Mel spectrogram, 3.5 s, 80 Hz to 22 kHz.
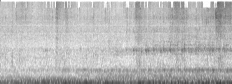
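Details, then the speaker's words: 1973 Ford Gran Torino Sport with 351 Cleveland V8, revived after sitting 35 years, running only on starting spray without a fuel pump: deep throaty rumble swelling with throttle blips, clean with no misses or knocks; normal revving. "There you go. Look how good it runs. Just running on the little bit of spray I put in there. Wow, that thing runs really good."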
